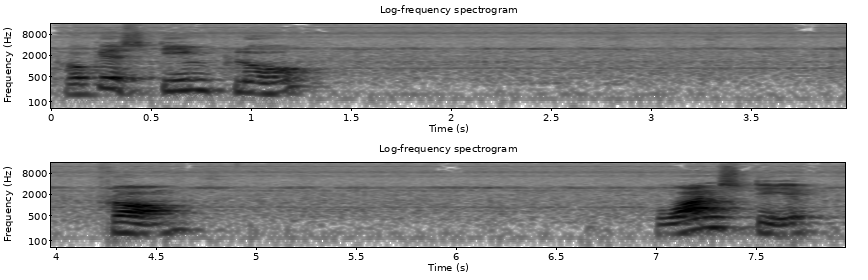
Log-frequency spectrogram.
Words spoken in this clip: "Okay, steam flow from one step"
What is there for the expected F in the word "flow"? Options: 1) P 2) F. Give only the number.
1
